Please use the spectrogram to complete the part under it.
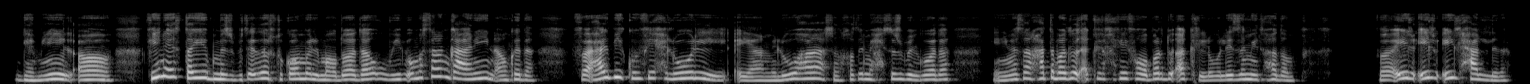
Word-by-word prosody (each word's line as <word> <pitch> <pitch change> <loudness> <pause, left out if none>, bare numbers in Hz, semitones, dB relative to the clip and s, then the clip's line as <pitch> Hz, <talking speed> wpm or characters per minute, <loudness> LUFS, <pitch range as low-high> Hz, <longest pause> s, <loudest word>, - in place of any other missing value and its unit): جميل 210 +3 +2
آه، 210 -1 +3 0.3
في 310 +4 +5
ناس 350 -2 +3
طيّب 295 -4 +4
مش 240 -3 +3
بتقدر 240 +6 0
تقاوم 250 +1 0
الموضوع 215 -2 +1
ده 230 +3 +1
وبيبقوا 235 -1 -2
مثلًا 345 +5 0
جعانين 260 0 +3
أو 205 0 -3
كده، 210 -4 -3 0.3
فهل 250 +7 +2
بيكون 300 -4 +2
في 290 +2 -3
حلول 265 -6 0
يعملوها 190 +9 0
عشان 205 -5 -8
خاطر 225 +5 -6
ما 240 - 0
يحسّوش 245 +2 -5
بالجوع 225 -1 -1
ده، 230 +1 -4 0.4
يعني 190 +2 -5
مثلًا 235 +5 -1
حتّى 270 +3 -1
برضه 275 0 +3
الأكل 245 +1 -2
الخفيف 265 +1 -5
هو 240 -2 +2
برضه 250 +2 -1
أكْل 200 -7 -3
ولازم 220 +4 0
يتهضَم، 210 -4 -4 0.8
فإيه 205 +7 +1
ال - - -5
إيه - - +3
ال 310 - -4
إيه 290 - +3
الحَلّ 245 - 0
ده، 185 +1 -11
240 Hz, 175 wpm, -22 LUFS, 215-270 Hz, 0.8 s, في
